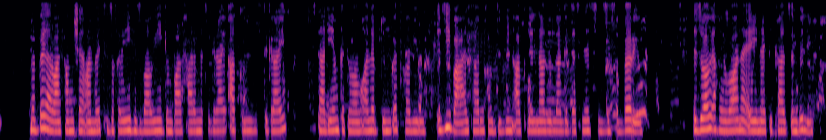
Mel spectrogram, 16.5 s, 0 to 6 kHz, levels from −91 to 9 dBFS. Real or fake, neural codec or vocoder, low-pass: real; none; 5.4 kHz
